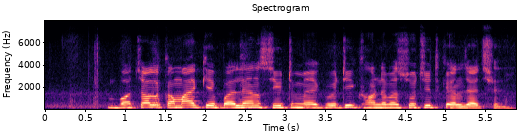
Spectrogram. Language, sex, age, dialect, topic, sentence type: Maithili, female, 18-24, Eastern / Thethi, banking, statement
